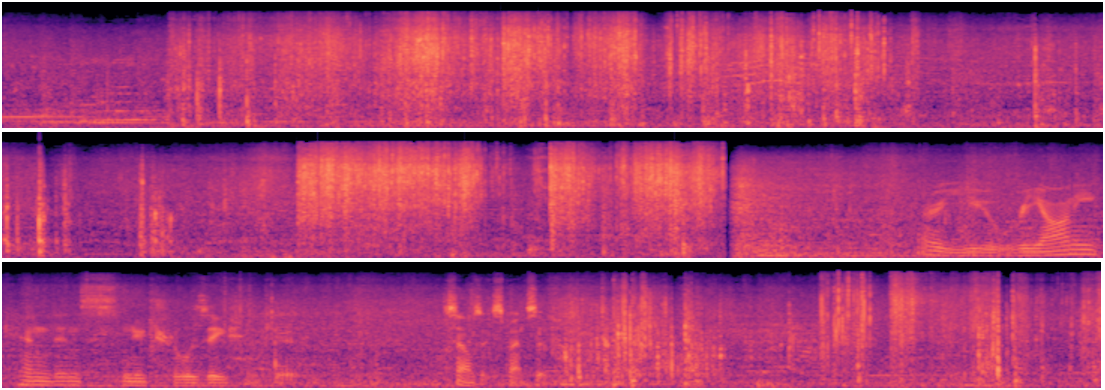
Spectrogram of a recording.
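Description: Plastic packaging rustles and crinkles as hands rummage through it.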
